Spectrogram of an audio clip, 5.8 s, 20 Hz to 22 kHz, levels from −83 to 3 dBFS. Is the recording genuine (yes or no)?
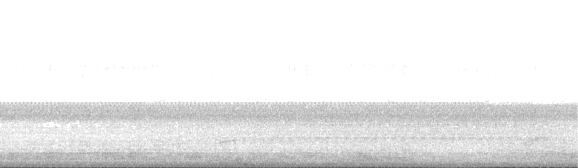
yes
